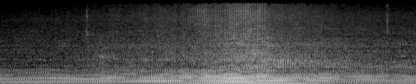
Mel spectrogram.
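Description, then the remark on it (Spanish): A motorcycle engine revs outdoors, its steady mechanical drone swelling louder and higher in pitch midway before easing back down. There is no talking, just the continuous rumble of the engine. “Audio, patrocinado de moto por un pendejo.”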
